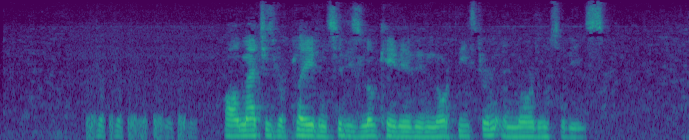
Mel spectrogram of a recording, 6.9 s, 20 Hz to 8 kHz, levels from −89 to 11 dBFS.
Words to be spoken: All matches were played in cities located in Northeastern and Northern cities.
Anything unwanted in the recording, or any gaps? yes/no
yes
